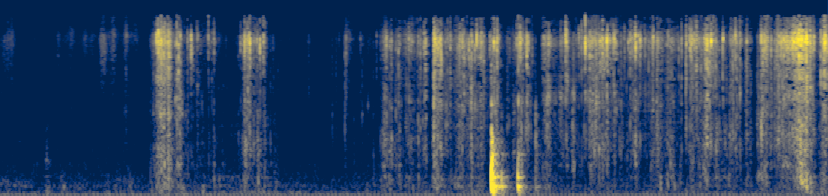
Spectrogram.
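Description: Clear plastic bag crinkling in the hands, in two short bursts and then almost continuously through the second half, with one sharp tap a little past the middle.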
